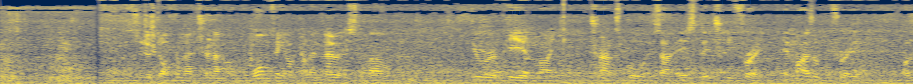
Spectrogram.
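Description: A young man talks to the microphone close up.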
